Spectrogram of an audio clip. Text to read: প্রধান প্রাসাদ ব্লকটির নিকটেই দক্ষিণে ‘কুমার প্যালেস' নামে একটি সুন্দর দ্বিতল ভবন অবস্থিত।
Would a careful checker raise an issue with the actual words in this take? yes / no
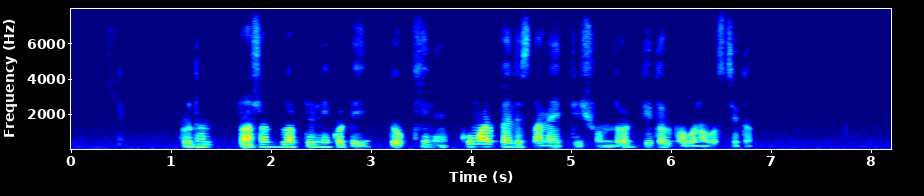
no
